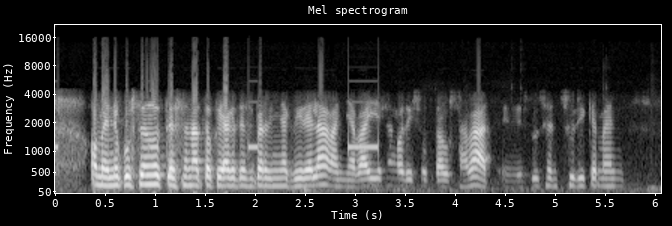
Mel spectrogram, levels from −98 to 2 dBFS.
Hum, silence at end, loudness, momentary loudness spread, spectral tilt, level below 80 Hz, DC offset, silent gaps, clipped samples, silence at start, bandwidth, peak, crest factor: none; 0.45 s; -14 LUFS; 16 LU; -6 dB/octave; -54 dBFS; under 0.1%; none; under 0.1%; 0 s; 10.5 kHz; 0 dBFS; 16 dB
